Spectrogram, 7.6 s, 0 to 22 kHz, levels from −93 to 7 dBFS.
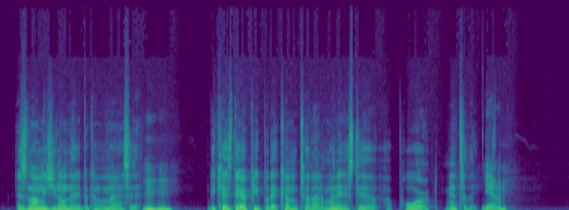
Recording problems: none

